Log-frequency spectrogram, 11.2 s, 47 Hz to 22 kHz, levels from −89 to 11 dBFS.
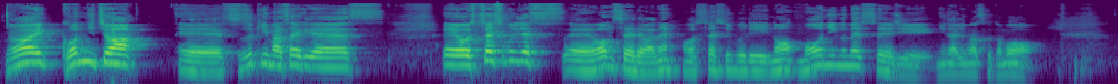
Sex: male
